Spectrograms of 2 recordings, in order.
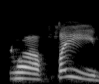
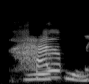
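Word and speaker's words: حلقي: Holqi bukan holqi. Halqi.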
